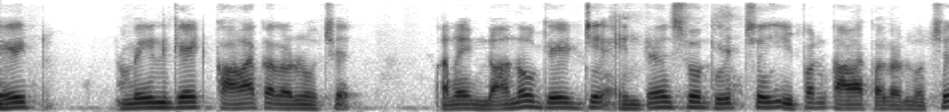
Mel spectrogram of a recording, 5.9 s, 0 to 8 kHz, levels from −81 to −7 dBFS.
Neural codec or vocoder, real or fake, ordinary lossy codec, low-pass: codec, 16 kHz, 1 kbps, FreqCodec, larger model; fake; none; 7.2 kHz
